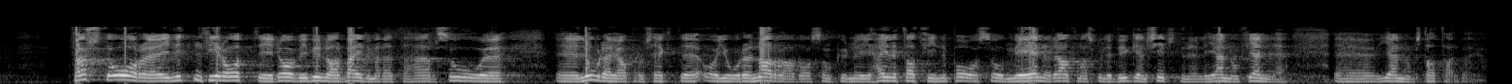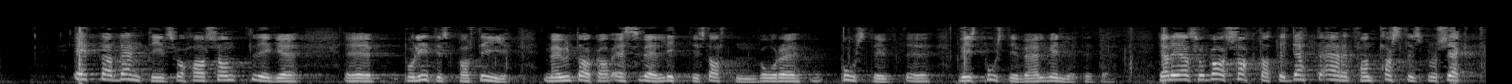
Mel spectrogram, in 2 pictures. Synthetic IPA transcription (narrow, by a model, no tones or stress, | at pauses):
fœʂt̪əoːɾəɪnɪt̪ːnfiːɾɔɔt̪ʰːɪd̪ɔʋɪbjʏnɔɑɾbæɪd̪əmɛd̪ɛt̪ːəhæːɾsɔ | luːd̪ɑɑpʰɾʊʃɛkt̪əɔjuːɾənɑɾɑʋɔsɔmkʉnːəɪɦæɪlət̪ʰɑt̪ːfɪnːəpʰɔsɔmeːnəd̪ɛɑt̪mɑnskʉlːəbʏɡːəɛɪnʂiːpsmʊd̪ɛlːəjɛnːɔmfjɛlːə | jɛnːɔmst̪ɑːt̪ʰɑ̰lbæ̰ɪə | ɛt̪ːəɾd̪ɛnt̪ʰiːd̪sɔhɑɾsɑnt̪lɪɡə | pʰʊliːt̪ɪskpɑɾt̪iːmɛʉnt̪ɑːkɑʋɛsʋeːlɪt̪ːɪst̪ɑːɾt̪n̩ʋoːɾəpʰusɪ̥t̪iʋ | ʋɪst̪̚pʰuːsɪ̥t̪iːʋælʋɪljeːt̪ɪt̪ə | jɑːd̪ɛæsɔɡ̪ɑːʈ̪sɑkt̪ɑt̪d̪ɛt̪ːəæɾɛt̪fɑnt̪ʰɑst̪ɪsk̚pʰɾʊʂɛkt̪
